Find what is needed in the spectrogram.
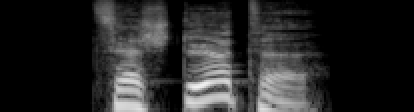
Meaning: inflection of zerstören: 1. first/third-person singular preterite 2. first/third-person singular subjunctive II
- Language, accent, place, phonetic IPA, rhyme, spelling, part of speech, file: German, Germany, Berlin, [t͡sɛɐ̯ˈʃtøːɐ̯tə], -øːɐ̯tə, zerstörte, adjective / verb, De-zerstörte.ogg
